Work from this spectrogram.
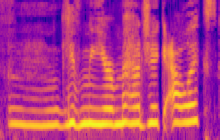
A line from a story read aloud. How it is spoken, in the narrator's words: Una moaned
